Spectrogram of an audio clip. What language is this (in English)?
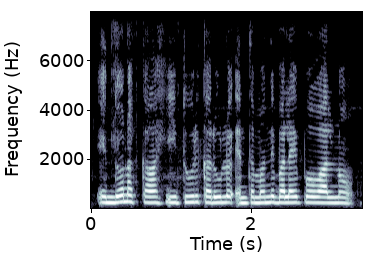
Telugu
